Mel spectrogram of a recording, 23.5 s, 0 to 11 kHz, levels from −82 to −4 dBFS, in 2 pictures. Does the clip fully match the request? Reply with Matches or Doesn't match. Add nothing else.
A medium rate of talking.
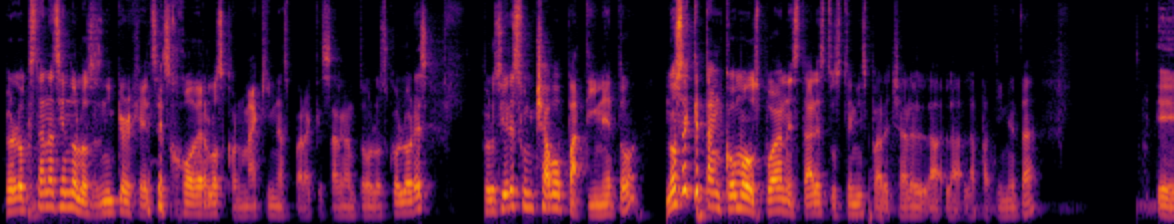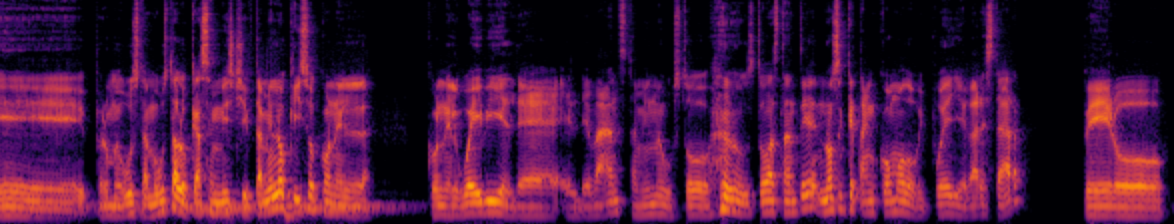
Doesn't match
